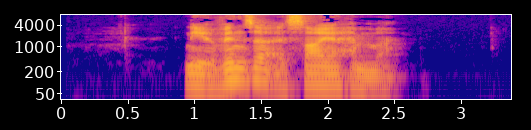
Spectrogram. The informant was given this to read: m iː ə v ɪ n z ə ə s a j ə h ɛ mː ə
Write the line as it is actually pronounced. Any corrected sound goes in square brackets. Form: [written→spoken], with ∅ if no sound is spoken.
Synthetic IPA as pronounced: [m→n] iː ə v ɪ n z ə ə s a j ə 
